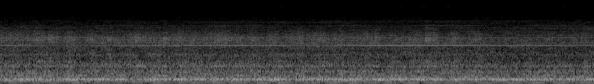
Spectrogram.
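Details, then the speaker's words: Vintage beige Pentium PC with 220 MB RAM, about 20-plus years old, booting Windows 2000: a steady, loud rushing whir with a faint high whine. The owner suspects the power supply and case fans are in poor shape. "okay so the computer does work but it sounds like you know the power supply is not in great shape and it's got fans in there those aren't in great shape either"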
